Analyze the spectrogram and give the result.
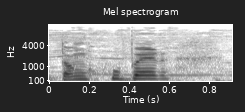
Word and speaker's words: Tom Hooper: Eh, dirigida por Tom Hopper, el mismo Tom Hopper, Hooper o Hopper, hay quien lo pronuncia de una manera u otra. Eh, Tom Hooper, ganador del Oscar por El discurso del rey, también director de Los Miserables, de La chica danesa.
